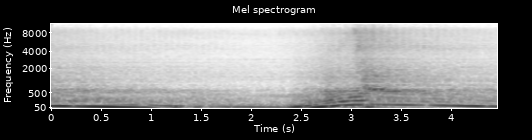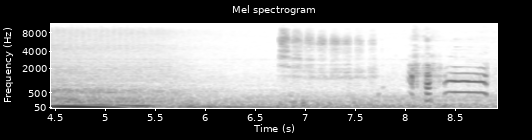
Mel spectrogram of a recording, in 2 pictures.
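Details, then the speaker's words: VW Scirocco R turbo petrol, warm with oil at temperature, after coil packs refitted to cure misfires: engine revs smoothly through strong blips and drops back cleanly, no stumble or miss; boost pipe sensor still broken. "Okay, I've let her warm up now, so oil is on temperature. Listen to this."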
